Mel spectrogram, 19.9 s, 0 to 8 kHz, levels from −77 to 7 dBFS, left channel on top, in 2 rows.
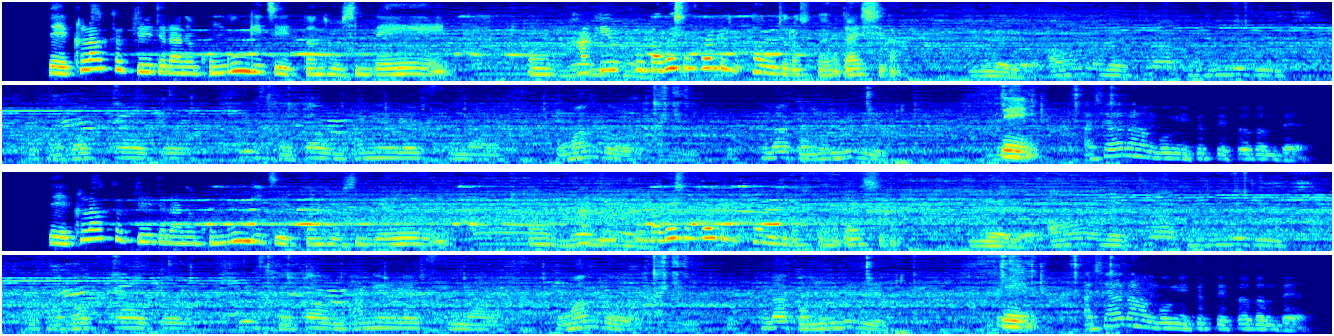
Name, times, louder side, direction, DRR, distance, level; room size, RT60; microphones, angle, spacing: voice 1, 0.3-3.7 3.9-6.8 17.5-17.8, left 5 dB, 90° left, 0.5 m, -24 dB
Train, 0.7-18.5, right 5 dB, 40° right, 0.9 m, -33 dB
voice 2, 3.5-4.8 7.2-9.6 10.1-11.4 11.7-13.8 14.1-16.7 17.3-17.7 18.1-19.8, right 2 dB, 20° right, 0.5 m, -36 dB
2.2 x 2.1 x 3.3 m
head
